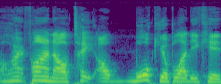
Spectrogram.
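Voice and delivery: angry, cross, grudging, giving-in outburst. Retelling a film scene where he agrees to walk the kids: imitating someone angry. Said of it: "He's angry at Ray".

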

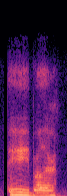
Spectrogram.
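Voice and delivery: bored, deflated delivery with energy sucked out. Imagining a censored wrestler who is really boring: boring censored Macho Man voice. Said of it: "really boring and like".

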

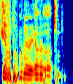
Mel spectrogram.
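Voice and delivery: high, intense, alarmed, panicked urgent delivery. Retelling what he said as he rushed into the back room, imitating panicked intensity. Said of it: "he says like with this like intensity".

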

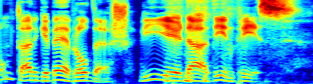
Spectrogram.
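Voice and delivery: put-on northern Norwegian accent. Quoting how northerners would say it, in a Northern Norwegian accent. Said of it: "For å sitere sånn nordlendinger".

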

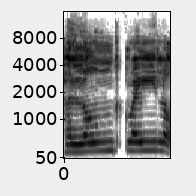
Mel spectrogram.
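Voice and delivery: plain

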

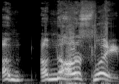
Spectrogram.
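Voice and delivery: very high, startled, just-woken blurt. Retelling how a friend startled himself awake: imitating Rich startled awake. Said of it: "all of a sudden he just kinda startled himself awake".

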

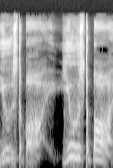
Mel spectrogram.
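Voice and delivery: rasping villain voice, pitched very high. A podcast host retells the mirror scene in a high rasping Voldemort voice. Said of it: "high-pitched, rasping voice of Voldemort".

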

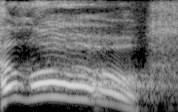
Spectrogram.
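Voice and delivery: put-on piercing, shrill, very high tiny little-kid yell. Retelling how a four-year-old yelled at diners: imitating a child yelling hello. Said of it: "when he yelled at them".

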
